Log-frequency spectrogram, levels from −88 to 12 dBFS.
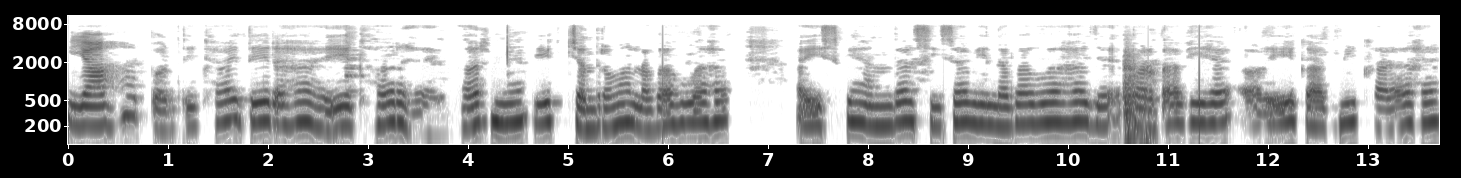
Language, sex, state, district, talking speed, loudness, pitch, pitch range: Hindi, female, Bihar, Sitamarhi, 145 wpm, -22 LUFS, 225 Hz, 205-235 Hz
